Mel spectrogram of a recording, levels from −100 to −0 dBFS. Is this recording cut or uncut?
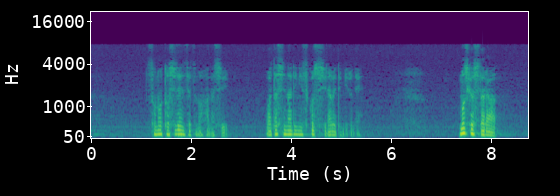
uncut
